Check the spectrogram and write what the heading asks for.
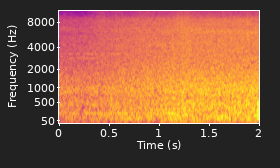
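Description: A steady rushing noise that grows slowly louder.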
